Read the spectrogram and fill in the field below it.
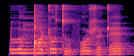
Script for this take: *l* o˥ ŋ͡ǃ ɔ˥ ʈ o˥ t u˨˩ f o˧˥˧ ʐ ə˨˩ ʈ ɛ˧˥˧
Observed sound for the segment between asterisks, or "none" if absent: l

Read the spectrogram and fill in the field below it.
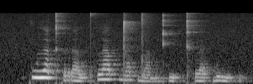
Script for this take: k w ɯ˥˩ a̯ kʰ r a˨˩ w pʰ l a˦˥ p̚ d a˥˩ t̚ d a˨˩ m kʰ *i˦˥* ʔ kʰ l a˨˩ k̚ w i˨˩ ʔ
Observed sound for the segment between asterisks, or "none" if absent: i˨˩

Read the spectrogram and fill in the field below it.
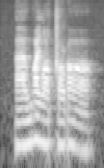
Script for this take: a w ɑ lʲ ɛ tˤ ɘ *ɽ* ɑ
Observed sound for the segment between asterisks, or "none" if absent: ɽ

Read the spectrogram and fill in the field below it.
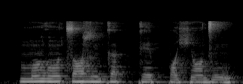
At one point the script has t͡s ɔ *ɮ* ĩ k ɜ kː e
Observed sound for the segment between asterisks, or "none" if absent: ɮ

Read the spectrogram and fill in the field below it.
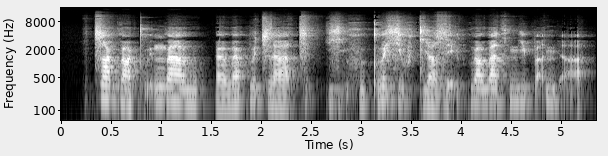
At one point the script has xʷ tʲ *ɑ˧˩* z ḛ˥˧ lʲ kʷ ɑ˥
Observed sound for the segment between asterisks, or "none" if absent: ɑ˧˩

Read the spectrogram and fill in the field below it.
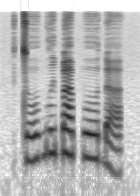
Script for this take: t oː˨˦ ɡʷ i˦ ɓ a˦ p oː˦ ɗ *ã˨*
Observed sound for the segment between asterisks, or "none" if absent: a˨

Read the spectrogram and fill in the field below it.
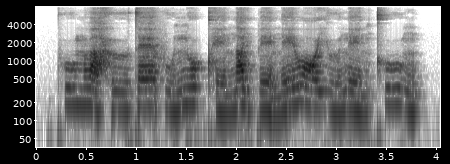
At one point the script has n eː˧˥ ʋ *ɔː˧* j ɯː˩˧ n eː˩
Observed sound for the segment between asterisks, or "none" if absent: ɔː˧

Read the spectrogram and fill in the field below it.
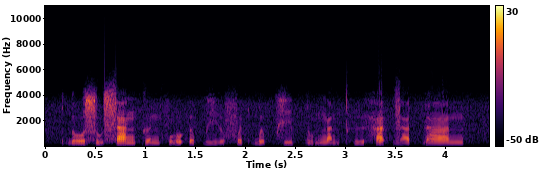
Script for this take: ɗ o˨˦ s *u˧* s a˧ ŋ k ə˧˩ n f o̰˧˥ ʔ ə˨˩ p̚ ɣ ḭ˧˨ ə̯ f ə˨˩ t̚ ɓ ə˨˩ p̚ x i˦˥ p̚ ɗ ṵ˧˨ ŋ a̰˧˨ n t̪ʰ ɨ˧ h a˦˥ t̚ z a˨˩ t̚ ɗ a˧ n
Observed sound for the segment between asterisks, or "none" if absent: ṵ˧˨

